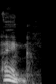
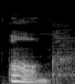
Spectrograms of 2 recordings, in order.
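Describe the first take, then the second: First: The name is said with an 'a' vowel. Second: The name is said with an 'o' vowel. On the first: This is how the original show says it. The speaker calls it right. "a young lad called Ang" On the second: This is how the film adaptation says it. The speaker calls it wrong. "he pronounced the characters as Ong. Right? Okay, that's a that's a bad sign"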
